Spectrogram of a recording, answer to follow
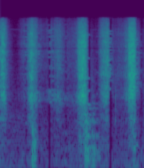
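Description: Fabric being peeled off a very sticky sticker-paper backing, in about four short pulls, each a brief crackling rip.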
